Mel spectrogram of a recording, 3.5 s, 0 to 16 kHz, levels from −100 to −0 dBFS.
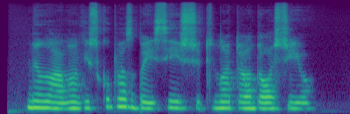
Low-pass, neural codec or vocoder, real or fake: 14.4 kHz; autoencoder, 48 kHz, 32 numbers a frame, DAC-VAE, trained on Japanese speech; fake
